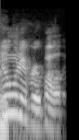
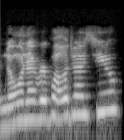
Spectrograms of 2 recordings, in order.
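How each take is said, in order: First: Louder retold statement, no questioning rise; matter-of-fact answer. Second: High, quick, rising question; retold disbelief, pitched up into a question; surprised question. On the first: Student answering the teacher, as a firm statement. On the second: Teacher asking a student about apologies, in high surprise.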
